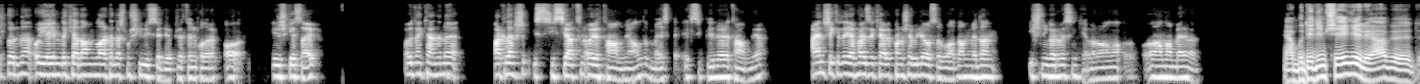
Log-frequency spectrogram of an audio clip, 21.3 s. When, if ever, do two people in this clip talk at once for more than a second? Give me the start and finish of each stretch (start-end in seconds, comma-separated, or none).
none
